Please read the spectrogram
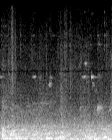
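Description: Crowd chatter from an audience in stadium stands: many overlapping voices talking at once, with a nearer voice rising and falling in pitch.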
